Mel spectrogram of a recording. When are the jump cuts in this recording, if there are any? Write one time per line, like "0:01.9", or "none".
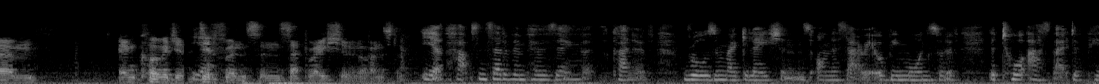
0:01.8
0:03.7
0:04.4
0:09.2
